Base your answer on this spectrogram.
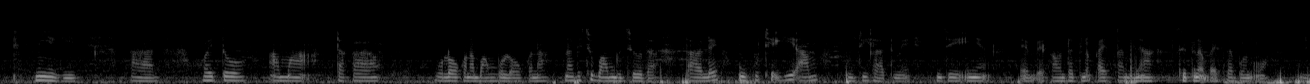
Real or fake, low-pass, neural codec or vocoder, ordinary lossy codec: real; 5.4 kHz; none; none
